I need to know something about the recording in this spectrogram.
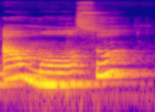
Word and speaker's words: almoço: Eu almoço sempre tarde. Almoço. Veja só. Almoço e almoço têm a mesma grafia, mesma escrita, mas a pronúncia é diferente. Almoço fechado, almoço aberto.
